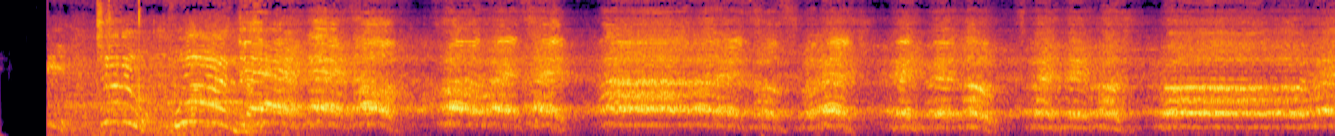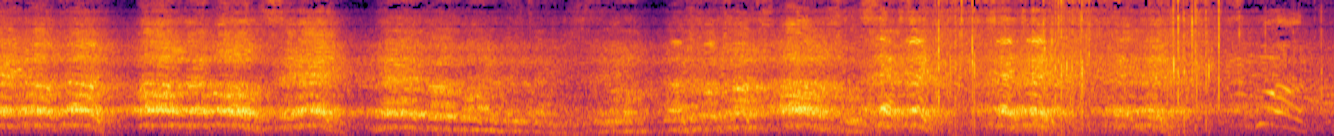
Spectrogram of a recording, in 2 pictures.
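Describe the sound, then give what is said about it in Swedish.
A large crowd of Norwich City FC football supporters sings the slow, sustained chant "On the Ball, City", called the world's oldest football chant, in unison, voices swelling and sliding together, with a continuous roar of many people underneath. “det är ju att de faktiskt har världens äldsta fotbollsramsa. On the ball city.”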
